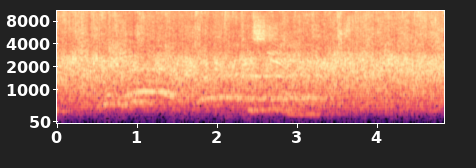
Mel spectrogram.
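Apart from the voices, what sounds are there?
applause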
